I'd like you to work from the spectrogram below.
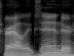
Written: Trey Alexander

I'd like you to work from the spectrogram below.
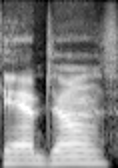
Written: Kam Jones

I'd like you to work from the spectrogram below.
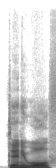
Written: Danny Wolf

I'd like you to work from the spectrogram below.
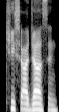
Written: keshad JOHNSON

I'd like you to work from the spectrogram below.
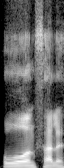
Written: Hugo Gonzalez

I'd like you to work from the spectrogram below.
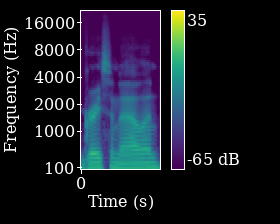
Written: Grayson Allen

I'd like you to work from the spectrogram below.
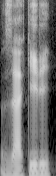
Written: zach EDEY

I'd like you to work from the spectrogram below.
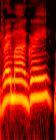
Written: Draymond Green

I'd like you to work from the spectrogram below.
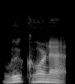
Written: Luke Kornet

